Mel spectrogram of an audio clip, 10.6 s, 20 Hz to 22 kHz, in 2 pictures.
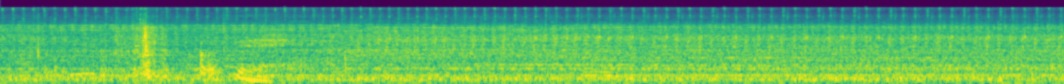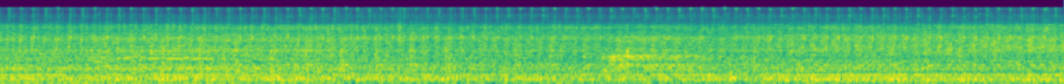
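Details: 2020 Suzuki DA63T engine that was shaking badly at idle, after fitting a new part; steady smooth idle with an even low hum and no shake or uneven beat; running cleanly, though slight vibration still noted.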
